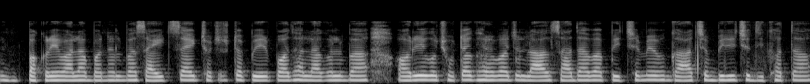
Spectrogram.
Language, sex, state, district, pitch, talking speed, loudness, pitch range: Bhojpuri, female, Uttar Pradesh, Ghazipur, 195 Hz, 185 wpm, -18 LUFS, 190-200 Hz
